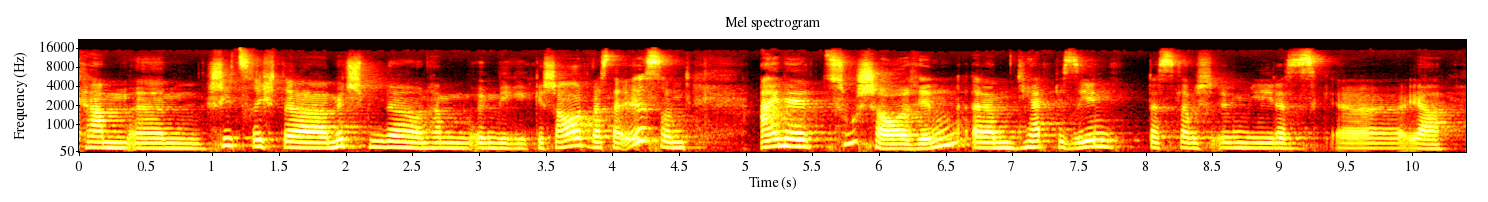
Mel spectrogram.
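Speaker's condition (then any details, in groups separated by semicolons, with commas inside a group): Cleft palate, mild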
